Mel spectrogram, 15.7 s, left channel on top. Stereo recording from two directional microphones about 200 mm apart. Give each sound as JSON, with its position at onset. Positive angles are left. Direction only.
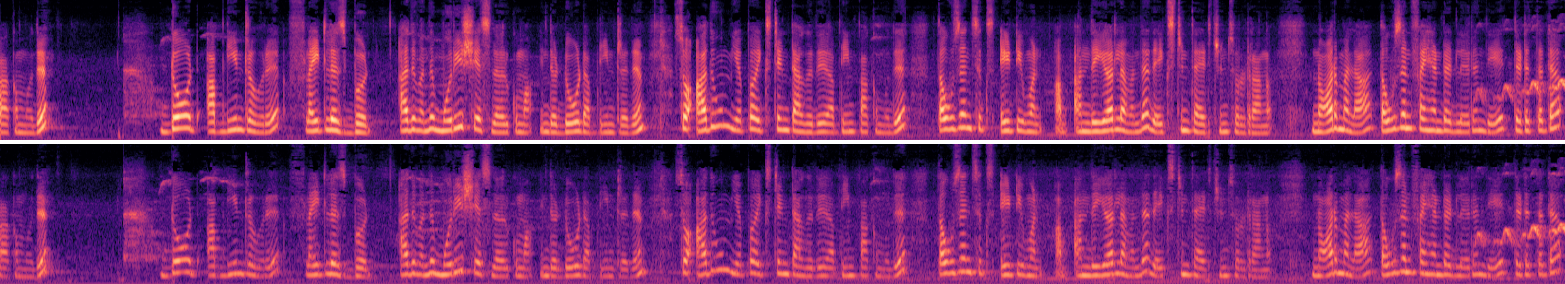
{"t": 0.0, "sound": "speech", "side_deg": 45}
{"t": 1.7, "sound": "a woman's voice", "side_deg": 40}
